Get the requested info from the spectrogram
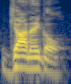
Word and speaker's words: Giant Eagle: I'm just picturing you strutting around Giant Eagle with that shopping cart right now. That's pretty good. I'm sorry. I guess in Pittsburgh it's pronounced John Eagle.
